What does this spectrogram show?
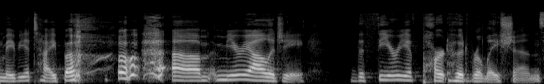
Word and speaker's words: mereology: word I think it's myriology oh it's interesting it's spelled m-e-r-e-o-l-o-g-y yeah where's the word mirror you would not pronounce the e but in here you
